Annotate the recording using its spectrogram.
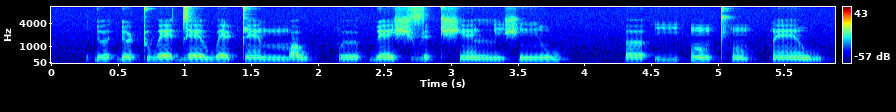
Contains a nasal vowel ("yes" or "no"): yes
